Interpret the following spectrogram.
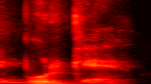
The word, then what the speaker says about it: Burque: In Albuquerque, they don't say Albuquerque, they say Burque. Burque, Burque, Burque. That's like their short name, Burque.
